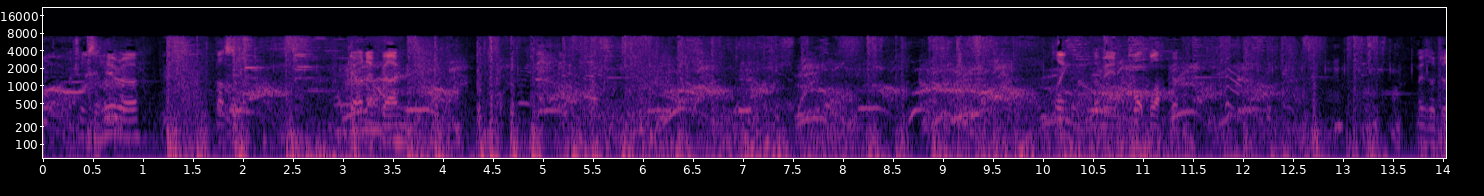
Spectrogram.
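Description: Spells burst and crackle in a game battle.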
